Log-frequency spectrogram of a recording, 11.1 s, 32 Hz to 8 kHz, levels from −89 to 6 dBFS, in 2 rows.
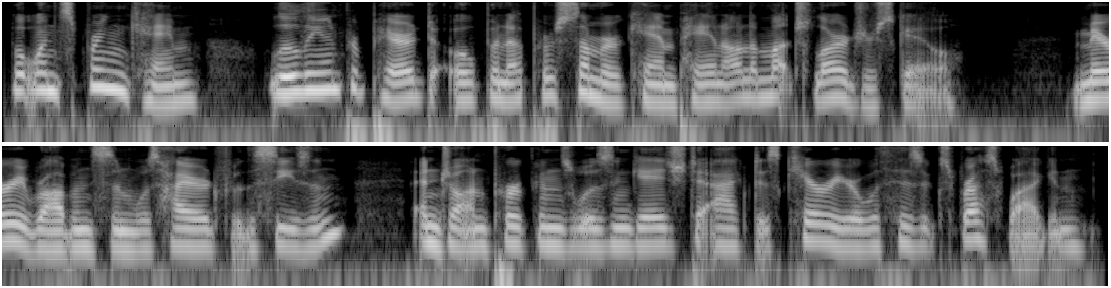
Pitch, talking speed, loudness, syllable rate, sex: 170 Hz, 200 wpm, -21 LUFS, 5.8 syllables/s, female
